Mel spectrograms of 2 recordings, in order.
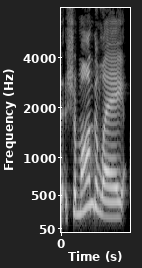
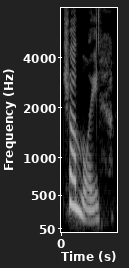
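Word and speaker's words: Cholmondeley: He is the seventh Marquess of Chamondele, although they pronounce it Chumley.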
